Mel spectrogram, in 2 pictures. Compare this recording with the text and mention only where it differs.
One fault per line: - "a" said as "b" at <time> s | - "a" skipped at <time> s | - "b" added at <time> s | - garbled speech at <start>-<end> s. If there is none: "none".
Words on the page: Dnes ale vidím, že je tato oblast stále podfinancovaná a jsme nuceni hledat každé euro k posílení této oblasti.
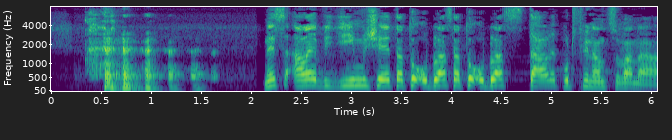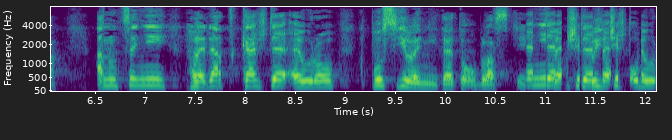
- "tato oblast" added at 4.0 s
- "jsme" skipped at 6.6 s
- garbled speech at 10.8-12.1 s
